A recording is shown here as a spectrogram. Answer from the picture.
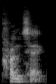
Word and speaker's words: ProteQ: Yeah, we actually pronounce it ProteQ, just like the word protect, but without we don't pronounce the C, because people see the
